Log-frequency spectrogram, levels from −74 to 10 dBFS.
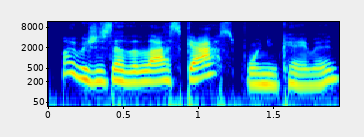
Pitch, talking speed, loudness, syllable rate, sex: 220 Hz, 340 wpm, -20 LUFS, 6.3 syllables/s, female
